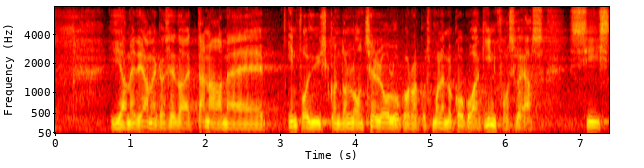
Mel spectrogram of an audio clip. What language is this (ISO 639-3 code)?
est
